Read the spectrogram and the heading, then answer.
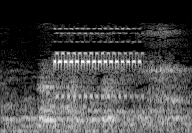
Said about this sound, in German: Da hat irgendeiner ein Handy. Wo ist es? Bei Ihnen?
